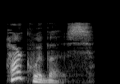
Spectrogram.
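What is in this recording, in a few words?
"harquebus", British English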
